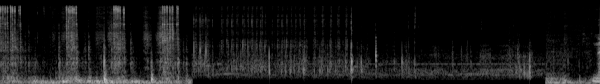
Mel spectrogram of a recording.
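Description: Hand ratchet with a 9 mm socket clicking in quick runs as it backs out the speaker grille's screws. After about two seconds the clicking drops to a few faint ticks.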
